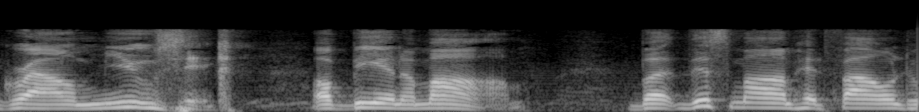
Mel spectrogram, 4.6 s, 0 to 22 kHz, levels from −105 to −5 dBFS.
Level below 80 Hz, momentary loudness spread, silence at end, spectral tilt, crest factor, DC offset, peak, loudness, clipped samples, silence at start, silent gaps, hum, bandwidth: -56 dBFS; 11 LU; 0 s; -6.5 dB/octave; 18 dB; under 0.1%; -14 dBFS; -32 LUFS; under 0.1%; 0 s; none; none; 7.6 kHz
